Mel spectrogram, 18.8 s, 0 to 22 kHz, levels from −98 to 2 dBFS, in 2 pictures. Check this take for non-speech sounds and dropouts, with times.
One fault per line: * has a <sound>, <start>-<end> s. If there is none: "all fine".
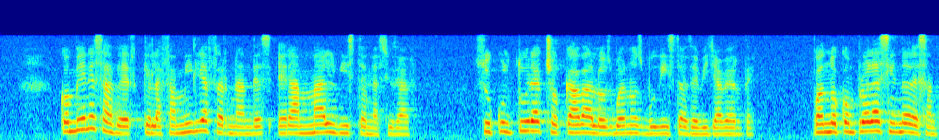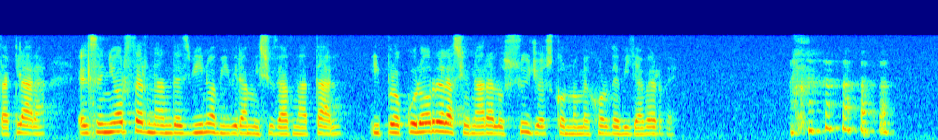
* has a laugh, 17.3-18.4 s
